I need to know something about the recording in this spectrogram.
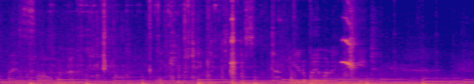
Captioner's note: door handle squeaks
